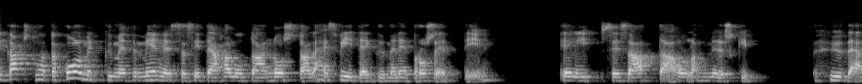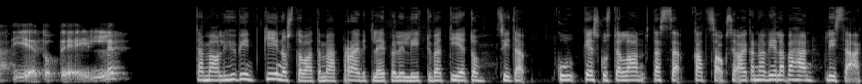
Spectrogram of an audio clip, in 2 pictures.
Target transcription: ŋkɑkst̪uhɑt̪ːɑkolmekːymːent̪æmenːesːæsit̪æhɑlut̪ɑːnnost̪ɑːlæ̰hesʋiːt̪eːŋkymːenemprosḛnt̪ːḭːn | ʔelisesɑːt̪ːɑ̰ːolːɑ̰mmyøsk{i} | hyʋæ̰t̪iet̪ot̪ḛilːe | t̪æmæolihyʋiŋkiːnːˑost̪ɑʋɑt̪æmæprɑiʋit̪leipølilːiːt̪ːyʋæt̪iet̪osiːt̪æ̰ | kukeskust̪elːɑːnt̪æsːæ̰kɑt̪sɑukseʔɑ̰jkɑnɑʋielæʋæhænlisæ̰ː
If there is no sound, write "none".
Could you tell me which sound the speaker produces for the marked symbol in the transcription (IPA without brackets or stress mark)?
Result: i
